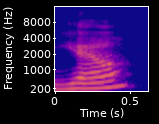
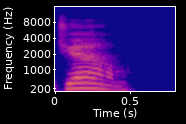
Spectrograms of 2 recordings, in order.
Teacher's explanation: When you say y, your tongue doesn't touch the top of your mouth. When you say j, your tongue touches the top of your mouth firmly, then pops open.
